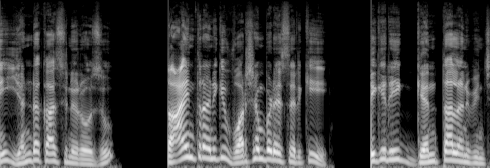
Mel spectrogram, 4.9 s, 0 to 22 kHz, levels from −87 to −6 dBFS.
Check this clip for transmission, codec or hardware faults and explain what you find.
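The speech has a clipped start after a pause, twice. At 1.56 s, after "ఎండ కాసిన రోజు" and a 0.43 s pause, about 122 ms is swallowed before "సాయంత్రానికి వర్షం పడే సరికి". At 3.58 s, after that phrase and a 0.32 s pause, about 132 ms goes. The output device sleeps during silence and needs time to wake, so the words start abruptly without their first sounds. On the waveform, the envelope jumps from flat to full level with no onset. The spectrogram shows the energy of the opening sounds missing.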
